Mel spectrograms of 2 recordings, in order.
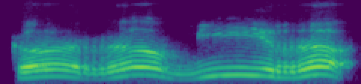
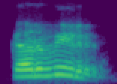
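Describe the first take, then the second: First: The short vowels after r and v are pronounced. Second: The short vowels after r and v are dropped. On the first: The speaker calls it right. "Sanskrit pronunciation of this word, this word will be Karavira" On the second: The speaker calls it wrong. "Not Karvir"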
